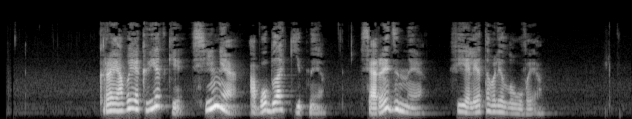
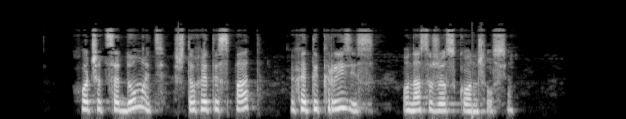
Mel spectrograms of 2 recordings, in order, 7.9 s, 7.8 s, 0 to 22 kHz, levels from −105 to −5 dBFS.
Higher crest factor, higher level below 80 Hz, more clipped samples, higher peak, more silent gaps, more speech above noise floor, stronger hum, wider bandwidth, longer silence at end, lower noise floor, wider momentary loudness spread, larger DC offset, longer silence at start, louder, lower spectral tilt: first, 26 dB vs 20 dB; second, -80 dBFS vs -66 dBFS; neither; about the same, -2 dBFS vs -4 dBFS; neither; second, 50 dB vs 58 dB; neither; first, 11.5 kHz vs 9.6 kHz; second, 1.15 s vs 1.45 s; second, -75 dBFS vs -81 dBFS; first, 19 LU vs 10 LU; neither; first, 1.25 s vs 1 s; about the same, -25 LUFS vs -23 LUFS; first, -4.5 dB/octave vs -3 dB/octave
